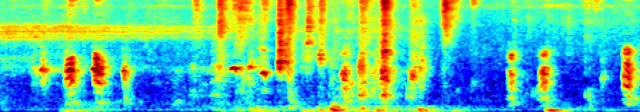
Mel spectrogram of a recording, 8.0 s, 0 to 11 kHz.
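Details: Five-day-old Labrador Retriever puppies from a litter of eight, five male and three female, born October 15, 2023, to mother Belle, on an indoor puppy cam; scattered short high squeaks and little yelps amid soft shuffling and bumping.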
